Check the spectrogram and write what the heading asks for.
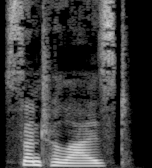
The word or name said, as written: centralized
